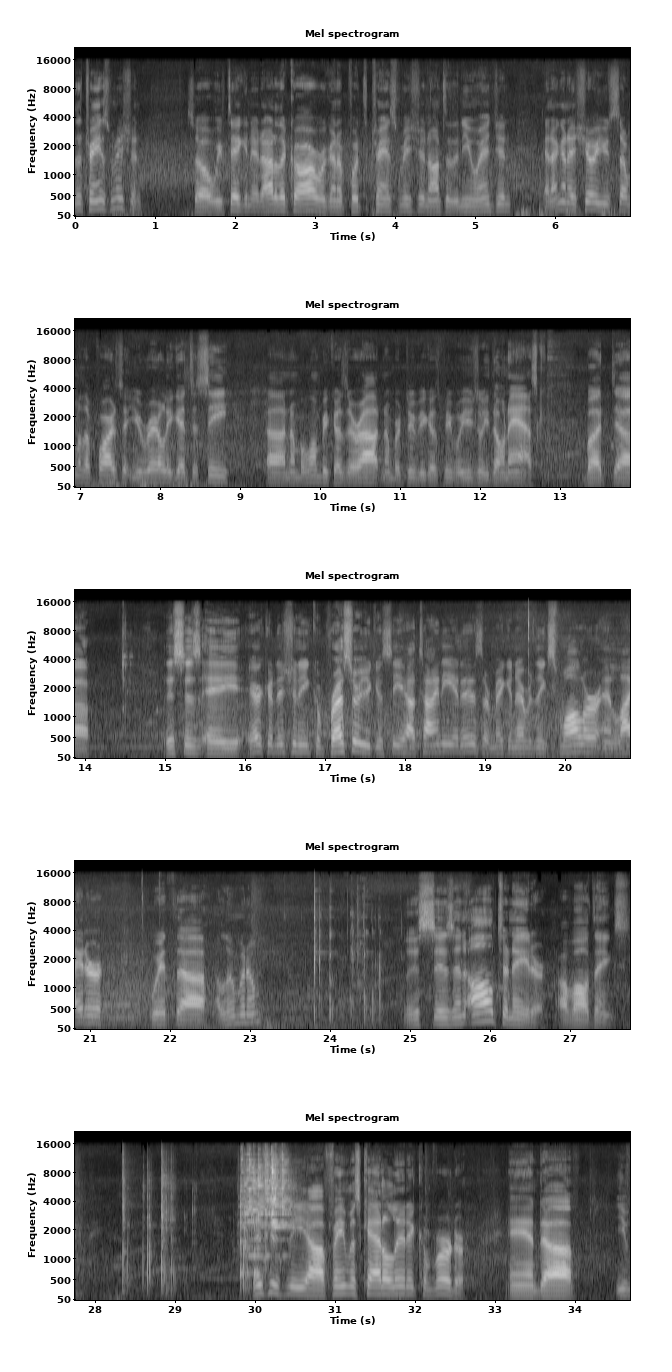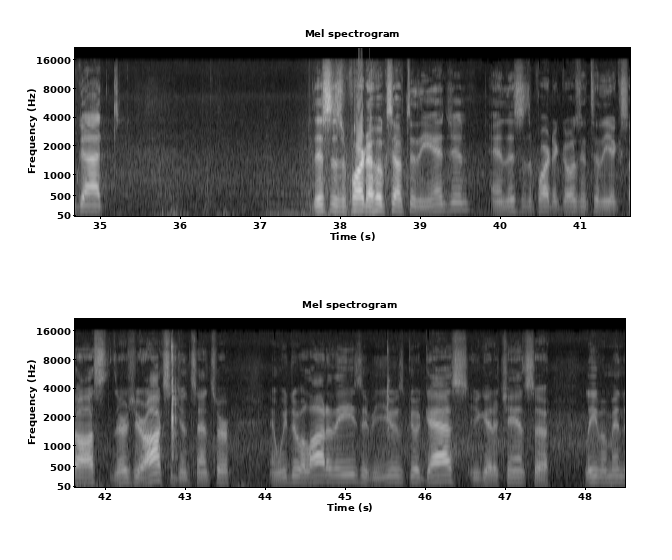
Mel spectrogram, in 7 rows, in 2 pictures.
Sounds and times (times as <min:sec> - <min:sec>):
Speech: 0:00.0 - 0:00.8, 0:01.4 - 0:14.1, 0:15.0 - 0:21.2, 0:21.8 - 0:23.2, 0:24.9 - 0:28.1, 0:29.8 - 0:32.6, 0:33.2 - 0:35.2, 0:37.7 - 0:48.5.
